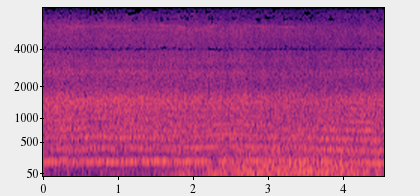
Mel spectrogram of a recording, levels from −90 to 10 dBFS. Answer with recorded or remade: recorded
